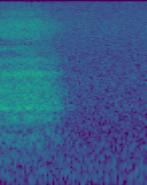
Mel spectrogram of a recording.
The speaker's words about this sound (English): Breathing out.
